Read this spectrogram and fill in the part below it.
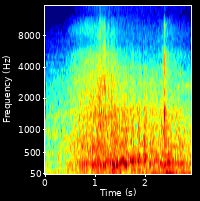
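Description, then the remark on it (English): A heavy truck engine rumbles steadily as a big rig drives on the road, a low droning hum with road noise, its pitch rising slightly as it accelerates, continuous with no voices. “Think about all those huge trucks on the road.”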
